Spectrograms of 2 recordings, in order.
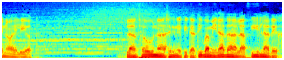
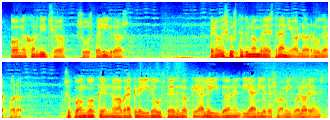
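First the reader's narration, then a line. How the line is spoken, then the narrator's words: Calm answer. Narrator (Spanish): contestó Ramsay con voz calma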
